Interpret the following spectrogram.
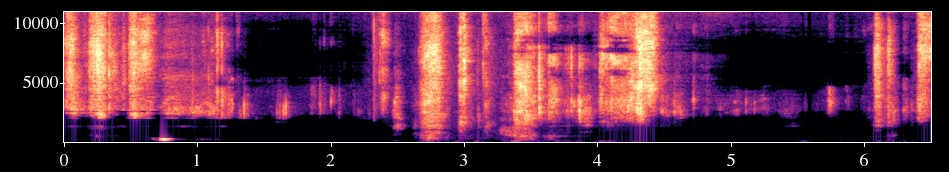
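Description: Close-up mouth sounds of eating: wet chewing and smacking on a mouthful of rice mixed with dishes. It comes in two spells, in the first second and again from about two and a half to four and a half seconds in.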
